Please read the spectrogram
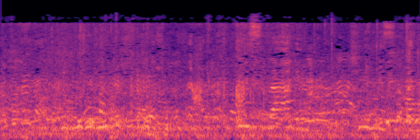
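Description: Indistinct chatter of several people talking at once, no single voice clear.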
